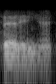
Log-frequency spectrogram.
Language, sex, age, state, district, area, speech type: Tamil, male, 60+, Tamil Nadu, Tiruppur, rural, conversation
